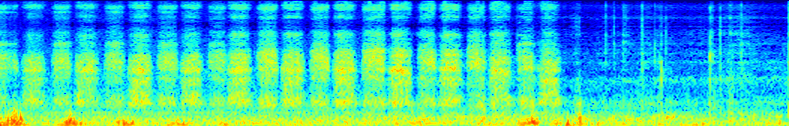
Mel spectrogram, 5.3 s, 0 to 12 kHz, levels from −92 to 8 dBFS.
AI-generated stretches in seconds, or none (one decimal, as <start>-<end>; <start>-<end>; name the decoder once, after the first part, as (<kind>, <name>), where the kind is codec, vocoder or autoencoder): 2.5-5.3 (codec, SNAC)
